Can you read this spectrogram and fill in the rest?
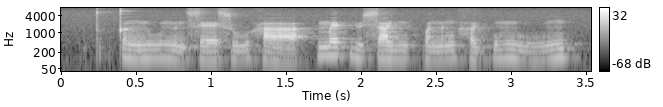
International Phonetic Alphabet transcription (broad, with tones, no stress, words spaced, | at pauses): t̪ʊ˥k̚t̪ɐ˧ŋn̪uː˧ n̪ɵ˨˩nsɛː˨˧suː˨˥ haː˨˩ | mɛː˥k̚yː˨˩saː˧j n̪ɪ˨k̚pɐ˧nɐ˥ŋ hɐ˨jkʷɐ˥mn̪uː˨˥ŋ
